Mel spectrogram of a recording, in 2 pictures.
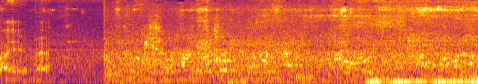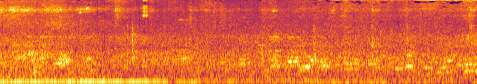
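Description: A crowd of people murmurs in the background outdoors.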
